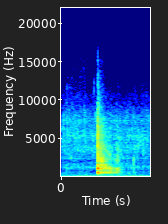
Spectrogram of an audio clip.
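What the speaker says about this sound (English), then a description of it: "Let's put that in there first and give it a stir." A spoon scrapes once through rice and diced petite tomatoes in a pan, a brief close stir over a faint background sizzle.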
